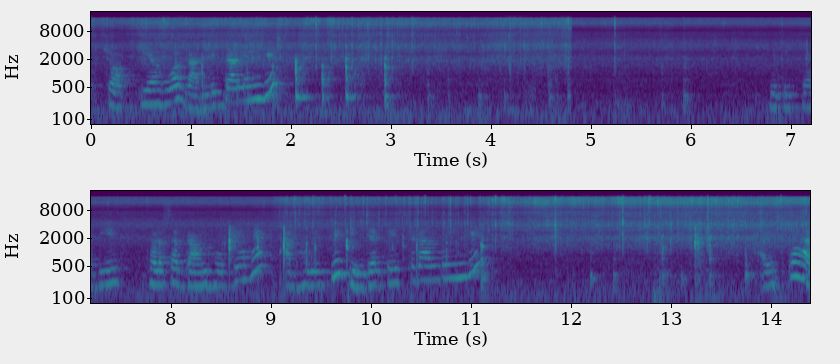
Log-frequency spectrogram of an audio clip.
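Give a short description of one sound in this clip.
A wooden spatula scrapes and stirs in a frying pan.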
